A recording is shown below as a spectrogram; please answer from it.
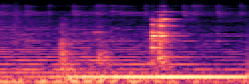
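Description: Background rock music, with two metallic clinks of a steel weight plate being handled and loaded onto a barbell. The louder, ringing clink comes about one and a half seconds in.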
